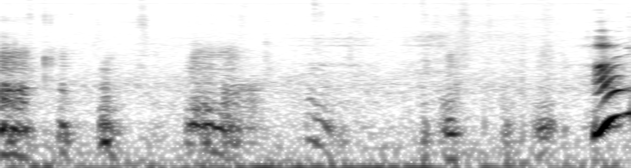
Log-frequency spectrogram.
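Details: Coton de Tulear pups, nearly four weeks old, tussle and bite in their pen under their mother's eye; soft grumbling growls and snuffles, ending in a sharp rising whine.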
